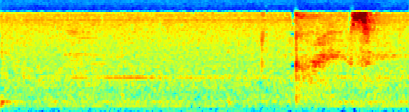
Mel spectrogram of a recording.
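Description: Quiet room hiss, with a soft breathy sound from the woman about one and a half seconds in.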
